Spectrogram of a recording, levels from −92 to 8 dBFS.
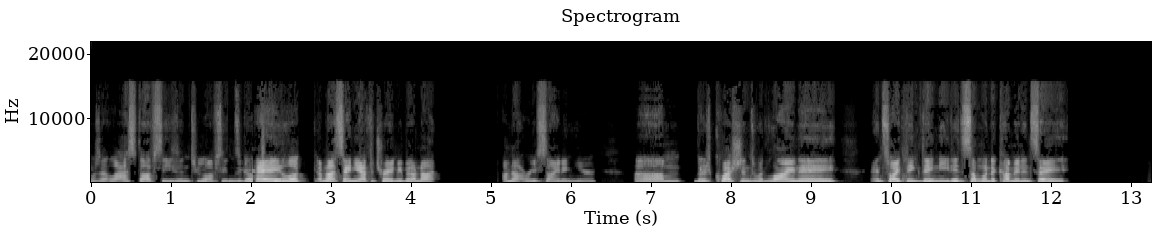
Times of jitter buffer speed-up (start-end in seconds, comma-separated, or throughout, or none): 2.13-6.46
